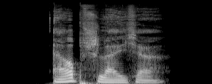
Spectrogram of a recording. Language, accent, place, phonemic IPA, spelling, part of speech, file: German, Germany, Berlin, /ˈɛʁpˌʃlaɪ̯çɐ/, Erbschleicher, noun, De-Erbschleicher.ogg
- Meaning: legacy hunter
